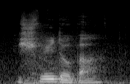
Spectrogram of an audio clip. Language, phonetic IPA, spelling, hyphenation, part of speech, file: Georgian, [mʃʷido̞bä], მშვიდობა, მშვი‧დო‧ბა, noun, Ka-მშვიდობა.ogg
- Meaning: peace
